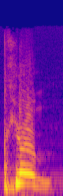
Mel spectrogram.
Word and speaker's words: plume: 咁你咪读翻个 plum 字啦，咁咪错啦。 – 两个 syllables 嘅呢个咧，原来唔系，佢系应该读 plume。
